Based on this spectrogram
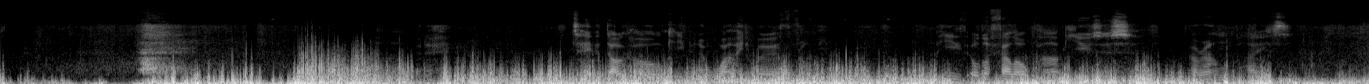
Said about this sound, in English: It's getting windy now.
